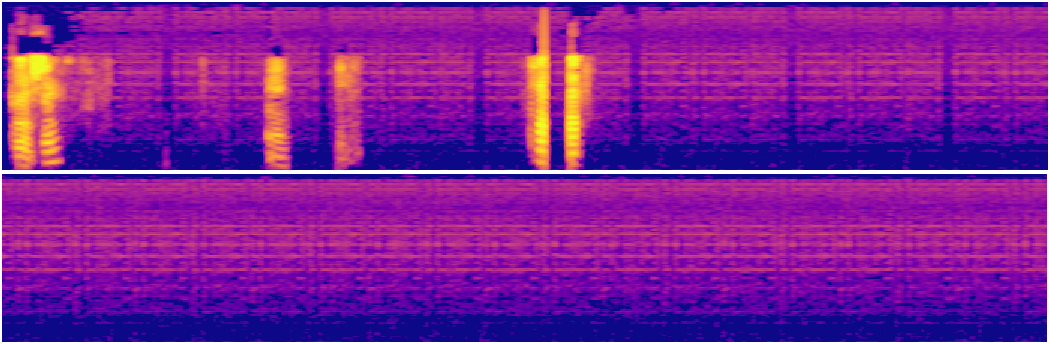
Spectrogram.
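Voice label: Mesa Police Department, scanner audio trunk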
